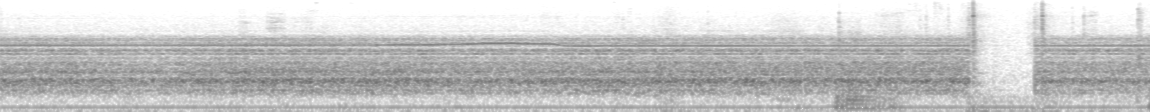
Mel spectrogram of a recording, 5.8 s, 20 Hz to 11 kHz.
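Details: 1943 Signal Corps BC-348Q tube receiver, 75 years old, original tubes, power-supply electrolytics replaced, supply held steady near 200 V: steady hiss and low hum with a brief drop as volume is turned, receiving and working normally.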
